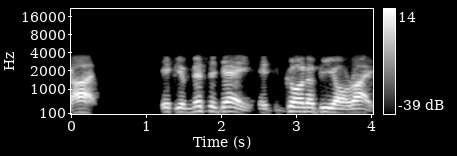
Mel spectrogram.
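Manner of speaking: put-on sarcastic reassurance. Describing getting sarcastic with the challenger sometimes, retelling sarcastic reassurance. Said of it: "I get sarcastic with the challenger sometimes".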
